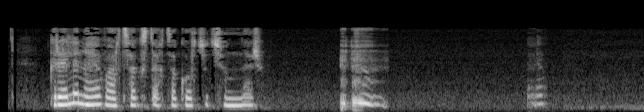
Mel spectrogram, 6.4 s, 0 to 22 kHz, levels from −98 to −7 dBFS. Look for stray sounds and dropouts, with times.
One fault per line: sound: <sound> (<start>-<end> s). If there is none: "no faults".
sound: throat clearing (3.4-3.9 s)
sound: laugh (5.3-5.5 s)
